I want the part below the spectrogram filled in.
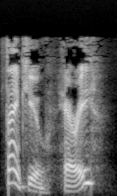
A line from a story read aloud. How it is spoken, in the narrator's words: Mama Murphy said in a loud tone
